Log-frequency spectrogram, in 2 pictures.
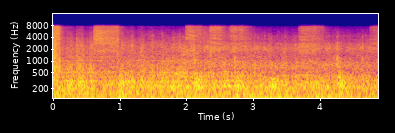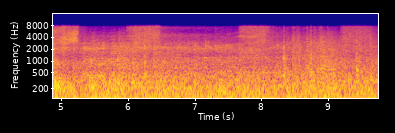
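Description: Freight train of empty boxcars rolling past close by, led by three EMD G22UB diesel locomotives whose last unit is going by at the start: a steady heavy rumble of wheels on rail, with short high hissing sounds coming every second or so.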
